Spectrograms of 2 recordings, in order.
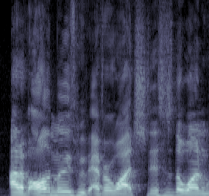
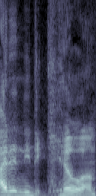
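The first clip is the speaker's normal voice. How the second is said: mock smug, boastful delivery; 2 semitones lower than usual. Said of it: "looks away to his dramatic pause, like".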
